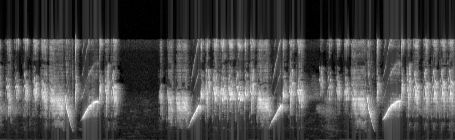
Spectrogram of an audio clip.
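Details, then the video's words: Bananaquits in a heated song duel: three long outbursts of high, wheezy, buzzing chatter, each studded with rising and falling whistled slurs and separated by brief silences. "DUELO DE SIBITES FOGOSOS!"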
